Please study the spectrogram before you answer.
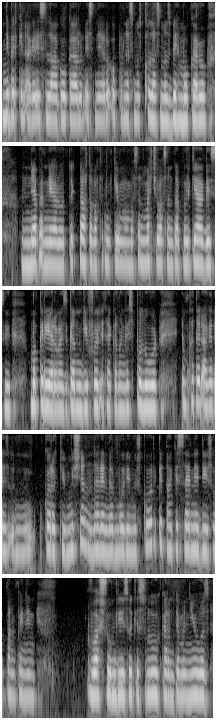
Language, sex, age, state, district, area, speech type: Kashmiri, female, 18-30, Jammu and Kashmir, Kupwara, rural, spontaneous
